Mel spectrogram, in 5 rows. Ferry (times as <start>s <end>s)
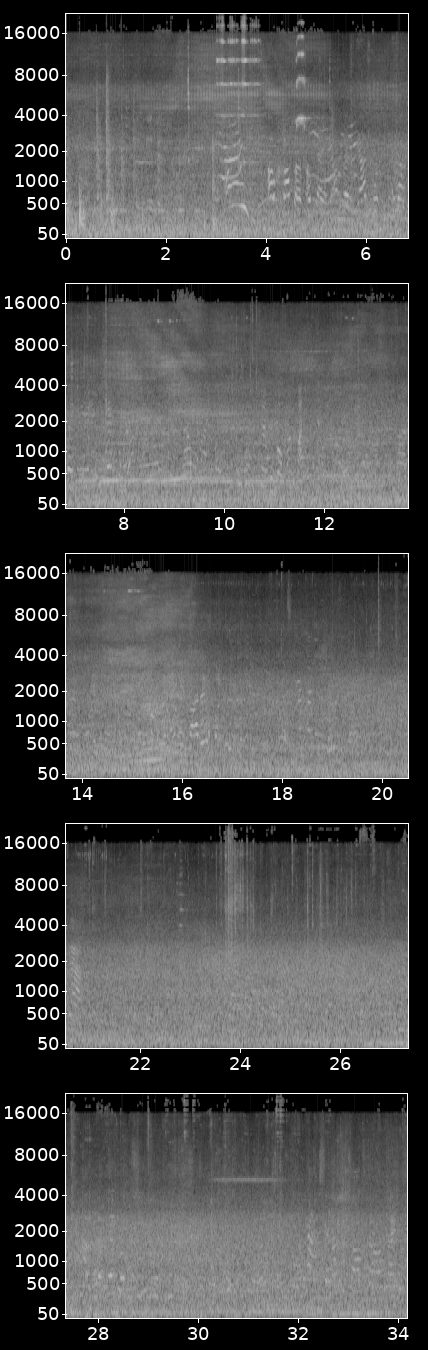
0.0s 7.4s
